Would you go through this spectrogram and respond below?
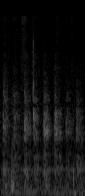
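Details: Siberian Husky at home close to midnight, visiting its owner; quick rhythmic panting with about six breathy puffs per second, steady and soft, amid faint room hiss.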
